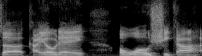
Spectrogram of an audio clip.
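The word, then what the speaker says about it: Kayode Awosika: You mentioned, I think, number 74, the guard, who's Coyote Owoshika, I believe is how you say his name.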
